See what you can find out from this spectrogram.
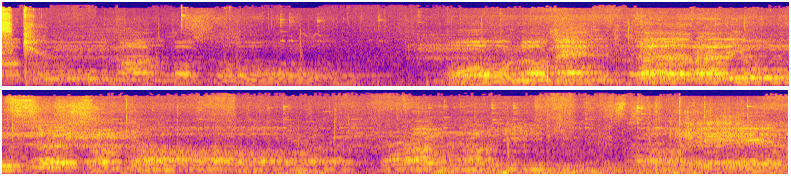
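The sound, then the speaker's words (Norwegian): Sheep bleating in Nesflaten: many overlapping, wavering bleats keep going steadily across the whole stretch at a fairly even loudness. “Nei, det er bedre på nes, for der er det sauene som breker, og så noen sauebjeller som klinger, og det det er mye kjekkere, faktisk.”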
